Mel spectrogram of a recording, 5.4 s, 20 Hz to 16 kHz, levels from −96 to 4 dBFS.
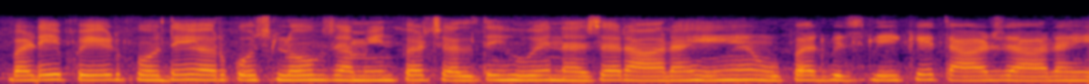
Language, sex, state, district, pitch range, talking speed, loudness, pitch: Hindi, female, Chhattisgarh, Raigarh, 195-210 Hz, 200 wpm, -19 LUFS, 205 Hz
